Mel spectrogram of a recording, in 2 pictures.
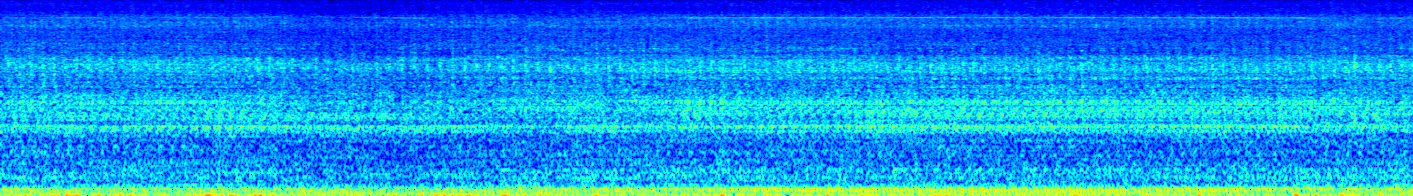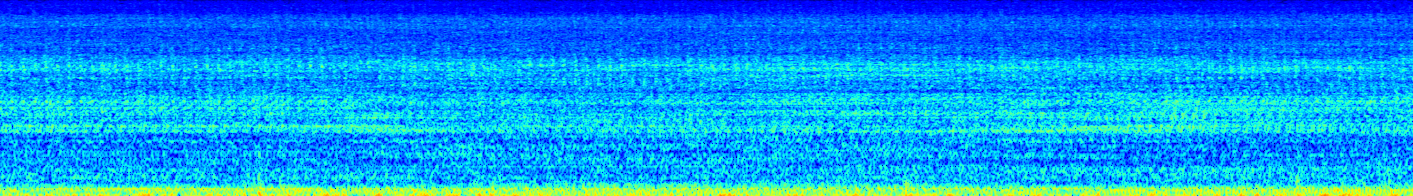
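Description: An old engine rumbles steadily from inside a vehicle cabin.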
